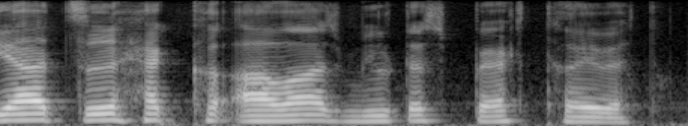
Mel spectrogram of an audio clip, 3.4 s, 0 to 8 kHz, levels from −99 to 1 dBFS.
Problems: background sounds at intervals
